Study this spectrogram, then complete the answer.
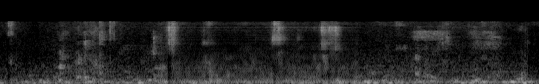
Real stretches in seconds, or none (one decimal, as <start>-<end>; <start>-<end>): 0.0-1.6; 3.6-5.4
